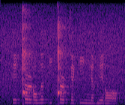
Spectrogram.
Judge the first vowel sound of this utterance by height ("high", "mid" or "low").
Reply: mid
